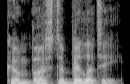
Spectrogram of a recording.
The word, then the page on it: combustibility: British English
